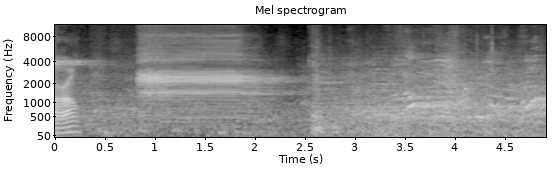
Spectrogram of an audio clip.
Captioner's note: buzzer blaring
